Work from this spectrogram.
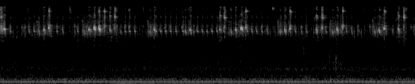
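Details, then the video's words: Chirping of live crickets: bright, high pulsed bursts coming in irregular groups, several loud chirps close together, soft low hum in the background. "Live Crickets 60min "Natural Sound""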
